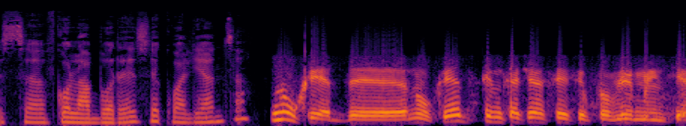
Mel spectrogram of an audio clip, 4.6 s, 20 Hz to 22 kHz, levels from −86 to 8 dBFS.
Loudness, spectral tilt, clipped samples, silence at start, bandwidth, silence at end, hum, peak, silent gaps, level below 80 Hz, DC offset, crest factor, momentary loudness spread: -22 LUFS; -6.5 dB/octave; under 0.1%; 0 s; 13 kHz; 0 s; none; -8 dBFS; none; -58 dBFS; under 0.1%; 14 dB; 12 LU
